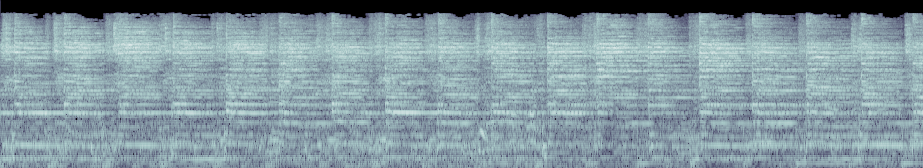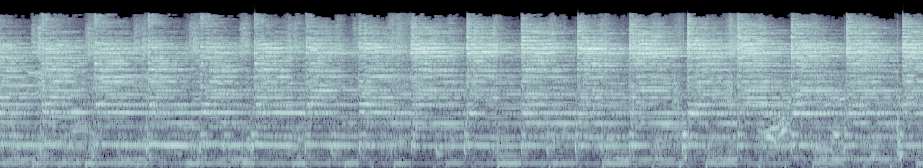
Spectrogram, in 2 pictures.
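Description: Temple procession music: small hand-held metal percussion struck in a steady fast beat, under a sustained melody that shifts pitch now and then.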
